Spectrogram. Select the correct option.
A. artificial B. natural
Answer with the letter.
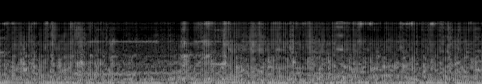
A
